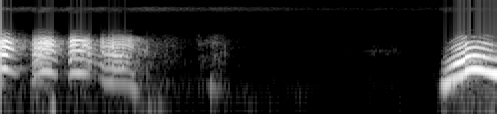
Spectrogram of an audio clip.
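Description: A high-pitched, put-on character voice: a few quick, falling syllables that stop just under a second in, followed by silence.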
